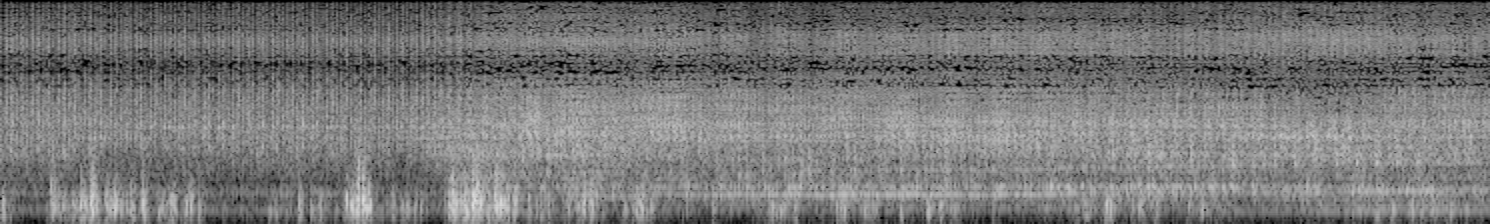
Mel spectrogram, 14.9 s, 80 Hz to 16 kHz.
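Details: Mercedes A140 starting: engine catches after a couple of cranks and settles to a steady idle with a faint light ticking over the hum; cause unclear.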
